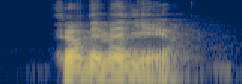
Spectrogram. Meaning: 1. to put on airs 2. to stand on ceremony; to make a fuss, be fussy
- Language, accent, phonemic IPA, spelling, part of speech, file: French, France, /fɛʁ de ma.njɛʁ/, faire des manières, verb, LL-Q150 (fra)-faire des manières.wav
